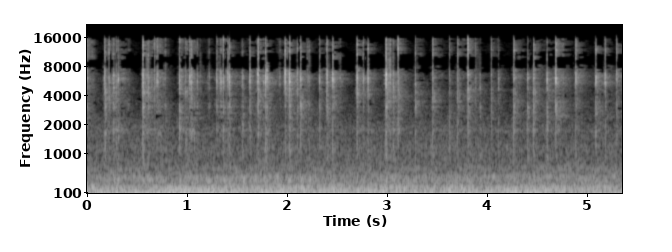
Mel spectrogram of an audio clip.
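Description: Long acrylic nails scratch the concave silver metal bottom of a green aluminum soda can held on its side. Quick, bright, scratchy clicks come in a steady irregular stream, each cut off instantly, over a faint low rumble.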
